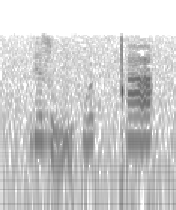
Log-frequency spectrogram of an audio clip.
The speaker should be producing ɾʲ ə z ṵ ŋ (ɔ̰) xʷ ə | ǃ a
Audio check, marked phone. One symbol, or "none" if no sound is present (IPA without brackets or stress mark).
ə̰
